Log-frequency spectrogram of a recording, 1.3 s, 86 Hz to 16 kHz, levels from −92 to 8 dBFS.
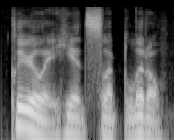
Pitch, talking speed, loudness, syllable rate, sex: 100 Hz, 230 wpm, -16 LUFS, 6.3 syllables/s, male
